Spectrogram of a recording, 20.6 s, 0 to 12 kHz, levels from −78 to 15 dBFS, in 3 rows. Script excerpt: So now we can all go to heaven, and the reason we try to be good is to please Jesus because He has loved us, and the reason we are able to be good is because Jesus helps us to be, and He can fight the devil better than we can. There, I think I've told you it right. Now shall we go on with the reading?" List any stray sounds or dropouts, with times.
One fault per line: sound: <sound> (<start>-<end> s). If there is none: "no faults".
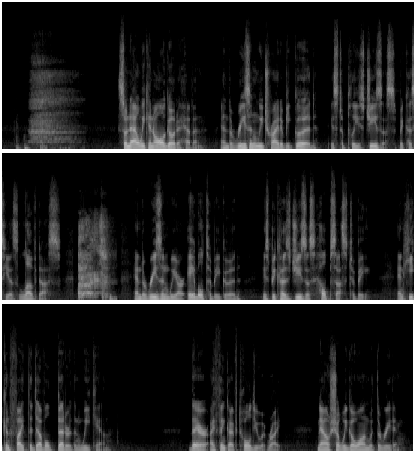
sound: sigh (0.2-1.4 s)
sound: sneeze (8.1-8.8 s)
